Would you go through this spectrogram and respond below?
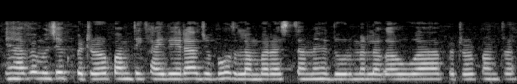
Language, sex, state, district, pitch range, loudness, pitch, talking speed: Hindi, female, Haryana, Rohtak, 245-255 Hz, -14 LUFS, 250 Hz, 280 wpm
